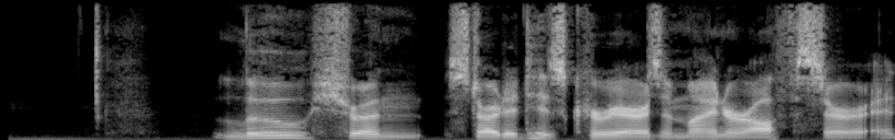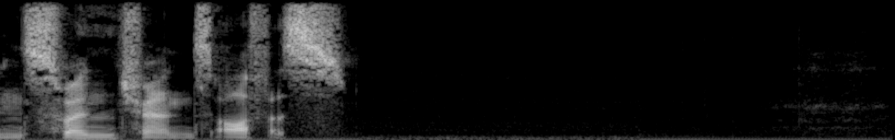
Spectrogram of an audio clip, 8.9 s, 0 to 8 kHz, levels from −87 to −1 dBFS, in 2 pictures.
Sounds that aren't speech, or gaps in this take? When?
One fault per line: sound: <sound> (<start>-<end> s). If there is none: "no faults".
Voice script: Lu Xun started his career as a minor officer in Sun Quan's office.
no faults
